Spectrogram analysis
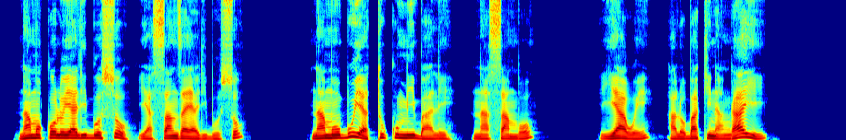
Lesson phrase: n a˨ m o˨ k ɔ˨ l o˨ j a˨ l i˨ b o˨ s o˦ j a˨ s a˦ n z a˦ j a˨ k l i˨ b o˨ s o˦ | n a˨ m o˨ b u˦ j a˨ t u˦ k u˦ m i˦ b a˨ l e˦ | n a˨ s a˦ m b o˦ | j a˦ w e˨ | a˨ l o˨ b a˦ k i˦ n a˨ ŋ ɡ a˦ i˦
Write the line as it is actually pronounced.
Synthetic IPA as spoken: n a˨ m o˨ k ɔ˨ l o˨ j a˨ l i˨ b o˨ s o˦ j a˨ s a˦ n z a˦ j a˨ l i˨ b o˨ s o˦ | n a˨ m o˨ b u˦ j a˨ t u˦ k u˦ m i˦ b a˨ l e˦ | n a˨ s a˨ m b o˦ | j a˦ w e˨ | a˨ l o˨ b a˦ k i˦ n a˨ ŋ ɡ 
